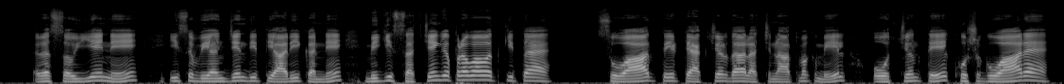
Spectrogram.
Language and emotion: Dogri, surprised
